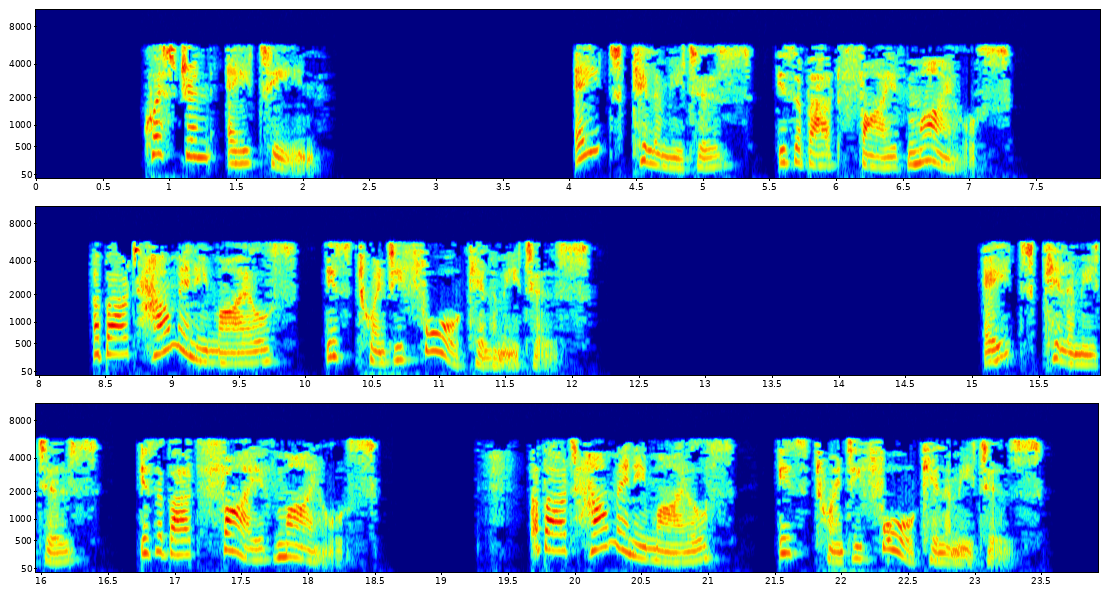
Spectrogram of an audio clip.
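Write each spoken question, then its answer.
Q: About how many miles is 24 kilometers?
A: 15 miles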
